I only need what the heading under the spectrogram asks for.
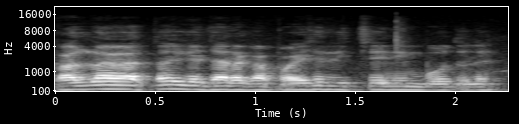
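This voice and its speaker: An actor with a Telangana accent playing a boastful, slurring drunken village husband. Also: male voice, medium pitch, fairly even intonation, fast talker, vocal fry, mellow, natural voice. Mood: grumbling. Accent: Telangana Telugu. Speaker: actor in a village comedy drama.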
